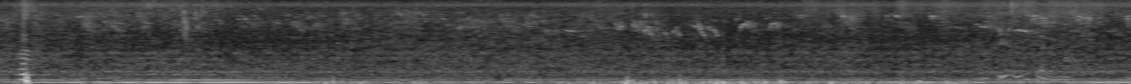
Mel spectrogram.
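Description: A honey bee swarm hums in a bush, a faint, steady low buzzing that persists throughout at a moderate distance, with occasional louder passes of individual bees close by.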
